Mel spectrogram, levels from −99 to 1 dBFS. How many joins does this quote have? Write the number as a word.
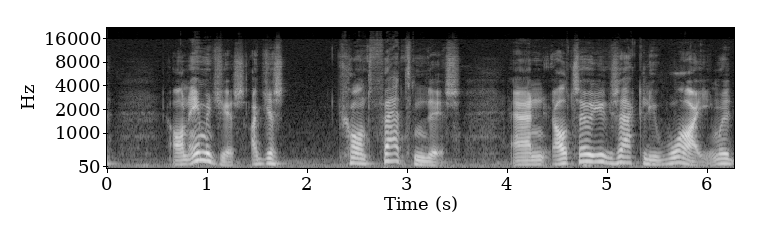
one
